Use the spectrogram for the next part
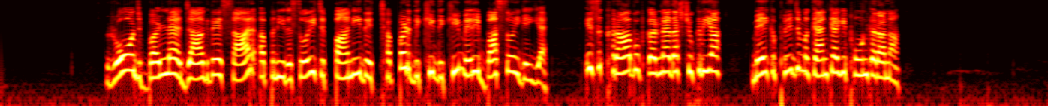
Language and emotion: Dogri, angry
